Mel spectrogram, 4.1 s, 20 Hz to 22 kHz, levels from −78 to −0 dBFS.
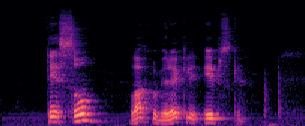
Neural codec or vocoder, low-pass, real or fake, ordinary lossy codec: none; 19.8 kHz; real; none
